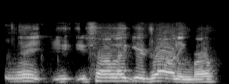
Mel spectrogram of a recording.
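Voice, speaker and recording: A man's voice: fairly high pitch, huge pitch swings, normal speed, gravelly. A man co-hosting a live sports talk stream. He chats casually and jokes sarcastically while he talks to the viewers in the chat. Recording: dull lo-fi stream audio.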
